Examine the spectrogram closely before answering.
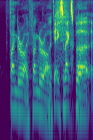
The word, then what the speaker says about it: Whangarei: I think I've pronounced that right. Whangarei. Whangarei.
